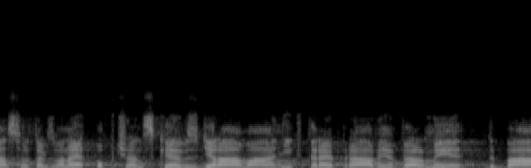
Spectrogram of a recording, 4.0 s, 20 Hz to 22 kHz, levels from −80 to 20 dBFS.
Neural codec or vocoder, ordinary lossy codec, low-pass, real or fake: codec, 16 kHz, 16 kbps, FunCodec, trained on LibriTTS, 50 frames a second; Opus, 16 kbps; 7.2 kHz; fake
